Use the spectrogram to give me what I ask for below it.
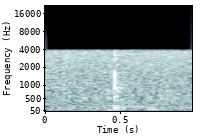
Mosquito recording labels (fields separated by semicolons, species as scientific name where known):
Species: Anopheles gambiae s.s.; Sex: female; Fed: unfed; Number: one; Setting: insect culture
